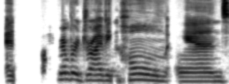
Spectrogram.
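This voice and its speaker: A woman whose first language is Arabic, a filmmaker and author speaking as a podcast guest, talking reflectively with many restarts. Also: medium pitch. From grew up in Kentucky, USA. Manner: reflective, halting, many restarts and "you know". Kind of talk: casual interview conversation.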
